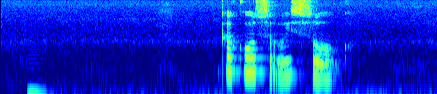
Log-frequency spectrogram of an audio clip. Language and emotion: Russian, sad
